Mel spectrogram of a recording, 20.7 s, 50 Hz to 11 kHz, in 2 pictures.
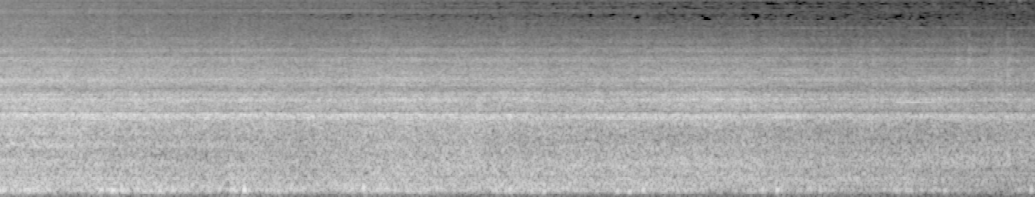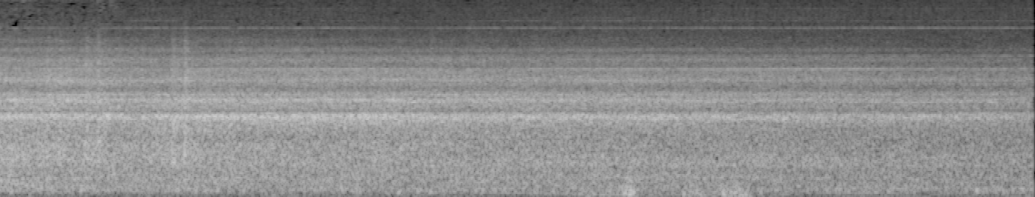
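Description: Passenger train hauled by a TEP70 diesel locomotive rolling away on a curve, its wheels on the rails giving a steady high ringing over the rumble, fading steadily into the distance, with a few faint clicks from the rail joints.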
